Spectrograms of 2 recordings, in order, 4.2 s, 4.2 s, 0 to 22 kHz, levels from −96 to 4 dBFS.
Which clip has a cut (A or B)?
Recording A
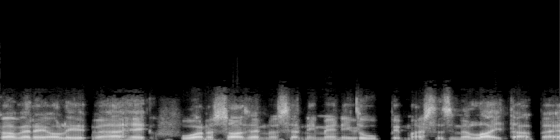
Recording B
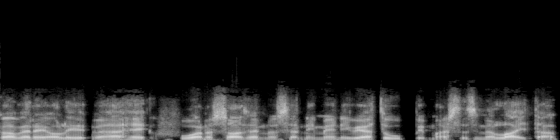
A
